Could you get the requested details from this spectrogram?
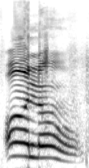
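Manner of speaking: a real gamer's loud protest; dismayed cry. Real, not acted. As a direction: cry out as it goes wrong. Mishap in the game.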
